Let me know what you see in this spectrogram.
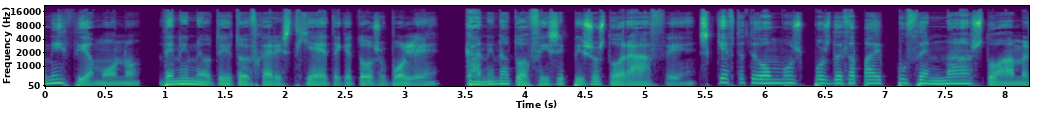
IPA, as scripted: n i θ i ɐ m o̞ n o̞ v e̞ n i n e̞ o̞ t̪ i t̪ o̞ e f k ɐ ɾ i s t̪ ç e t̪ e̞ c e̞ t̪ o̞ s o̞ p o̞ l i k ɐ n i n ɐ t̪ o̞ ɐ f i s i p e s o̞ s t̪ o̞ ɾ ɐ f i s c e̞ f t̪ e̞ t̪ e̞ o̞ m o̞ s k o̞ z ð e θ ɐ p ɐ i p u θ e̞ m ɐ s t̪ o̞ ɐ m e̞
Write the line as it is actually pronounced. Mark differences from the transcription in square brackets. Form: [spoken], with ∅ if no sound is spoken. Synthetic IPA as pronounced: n i θ i ɐ m o̞ n o̞ [ð] e̞ n i n e̞ o̞ t̪ i t̪ o̞ e f [x] ɐ ɾ i s t̪ ç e t̪ e̞ c e̞ t̪ o̞ s o̞ p o̞ l i k ɐ n i n ɐ t̪ o̞ ɐ f i s i p [i] s o̞ s t̪ o̞ ɾ ɐ f i s c e̞ f t̪ e̞ t̪ e̞ o̞ m o̞ s [p] o̞ z ð e θ ɐ p ɐ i p u θ e̞ [n] ɐ s t̪ o̞ ɐ m e̞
